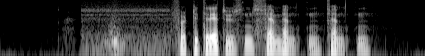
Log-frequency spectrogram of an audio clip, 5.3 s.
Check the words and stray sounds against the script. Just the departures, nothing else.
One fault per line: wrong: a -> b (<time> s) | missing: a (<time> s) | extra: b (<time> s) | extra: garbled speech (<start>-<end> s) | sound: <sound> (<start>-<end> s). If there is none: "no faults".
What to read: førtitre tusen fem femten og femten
sound: whoosh (1.2-2.0 s)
